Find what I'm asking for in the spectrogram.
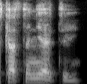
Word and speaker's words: Castagnetti: I get picked up by Italians for not pronouncing it like that, because I just say Castagnetti, but you've got the silent G, so well done. Yes, Castagnetti.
